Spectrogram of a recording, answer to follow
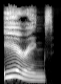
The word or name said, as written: earring(s)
